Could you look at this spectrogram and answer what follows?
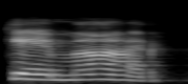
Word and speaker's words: quemar: Quemar. U is silent because has the Q before. So quemar. Doxología.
